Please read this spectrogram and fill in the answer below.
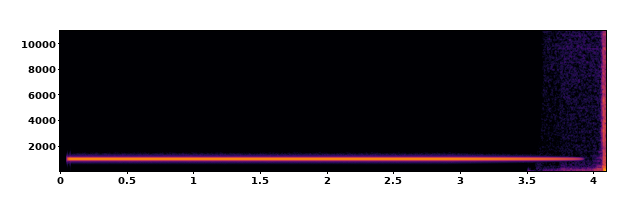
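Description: Broadcast line-up tone, the 1 kHz reference tone that goes with colour bars: one steady pure beep that fades out over its last second.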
